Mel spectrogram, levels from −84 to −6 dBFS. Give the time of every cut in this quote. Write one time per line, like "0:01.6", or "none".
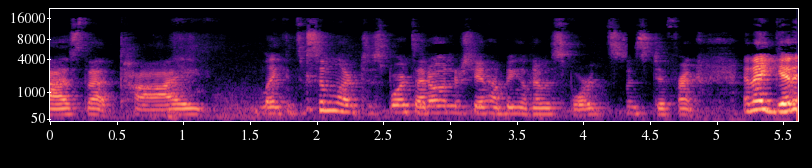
0:01.9
0:03.6
0:04.3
